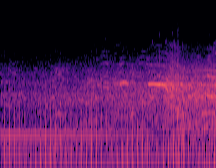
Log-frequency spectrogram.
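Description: Background of an old TV broadcast recording: a steady low electrical hum and buzz under faint, distant voices, which get a little louder about three seconds in.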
